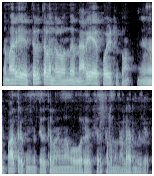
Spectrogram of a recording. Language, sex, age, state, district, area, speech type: Tamil, male, 60+, Tamil Nadu, Krishnagiri, rural, spontaneous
